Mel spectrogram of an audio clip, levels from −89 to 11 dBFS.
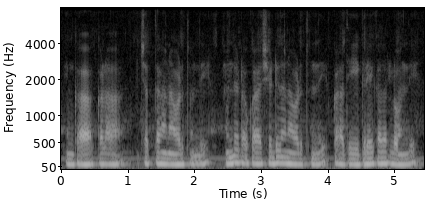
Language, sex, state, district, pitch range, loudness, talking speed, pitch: Telugu, male, Andhra Pradesh, Guntur, 100-110 Hz, -28 LUFS, 130 wpm, 105 Hz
